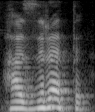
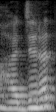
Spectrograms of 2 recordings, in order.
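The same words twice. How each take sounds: First: The middle consonant is a z sound. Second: The middle consonant is a j sound. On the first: The speaker calls it right. "क्या बोलेंगे, ज।" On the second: The speaker calls it wrong. "इसको हजरत नहीं बोलते हैं"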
